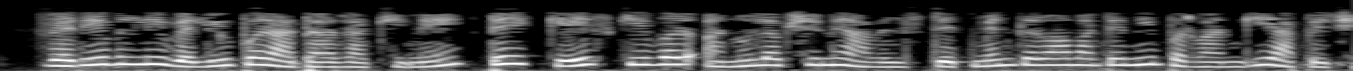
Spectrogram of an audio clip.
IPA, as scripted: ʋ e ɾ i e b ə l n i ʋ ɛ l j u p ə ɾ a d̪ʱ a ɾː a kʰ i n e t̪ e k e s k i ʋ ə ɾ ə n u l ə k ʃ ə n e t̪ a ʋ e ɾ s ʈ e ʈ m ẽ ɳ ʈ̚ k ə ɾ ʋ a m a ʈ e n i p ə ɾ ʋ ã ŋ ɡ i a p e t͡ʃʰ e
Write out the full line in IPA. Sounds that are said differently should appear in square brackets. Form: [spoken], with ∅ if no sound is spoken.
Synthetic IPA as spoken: ʋ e ɾ i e b ə l n i ʋ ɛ l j u p ə ɾ a d̪ʱ a ɾː a kʰ i n e t̪ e k e s k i ʋ ə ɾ ə n u l ə k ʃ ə n e [∅] a ʋ e [l] s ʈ e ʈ m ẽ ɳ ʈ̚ k ə ɾ ʋ a m a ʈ e n i p ə ɾ ʋ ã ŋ ɡ i a p e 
